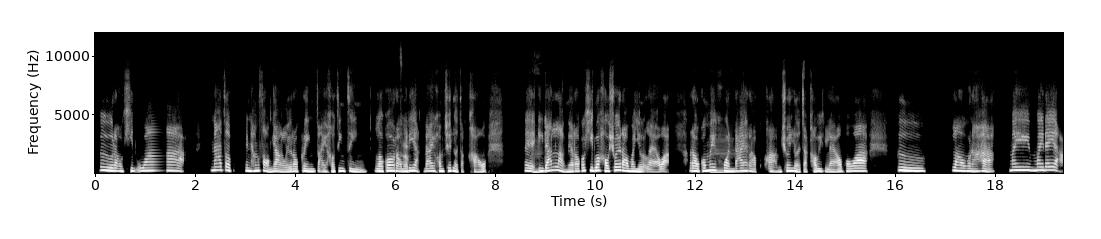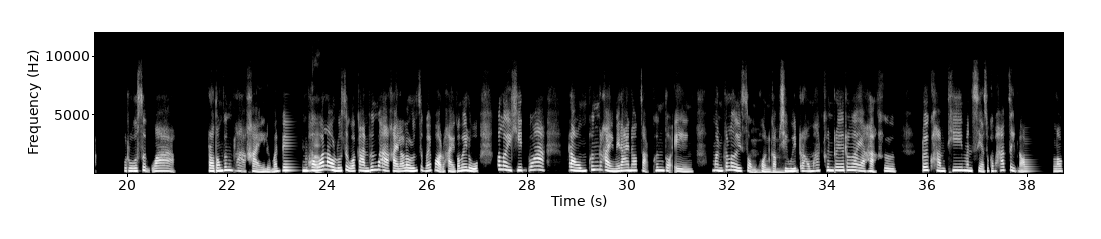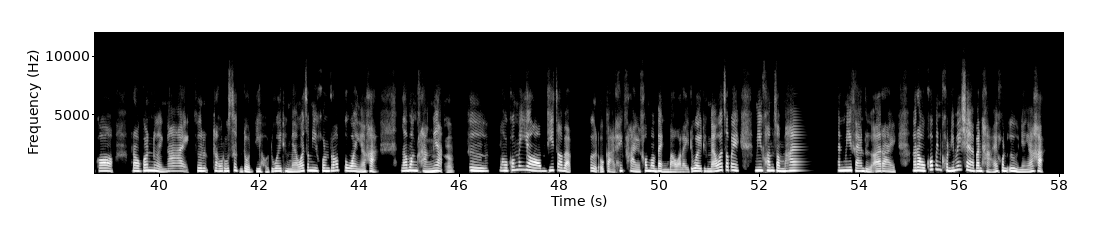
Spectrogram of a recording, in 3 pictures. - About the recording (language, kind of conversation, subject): Thai, advice, ทำไมคุณถึงไม่ขอความช่วยเหลือทั้งที่ต้องการ เพราะกลัวว่าจะเป็นภาระ?
- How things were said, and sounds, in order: distorted speech; other background noise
